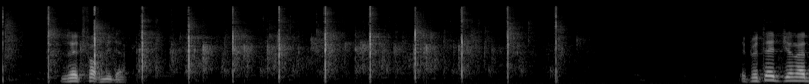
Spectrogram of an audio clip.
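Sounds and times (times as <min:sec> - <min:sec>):
speech: 0:00.6 - 0:01.4, 0:07.4 - 0:08.0
audience applause: 0:01.3 - 0:05.9.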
